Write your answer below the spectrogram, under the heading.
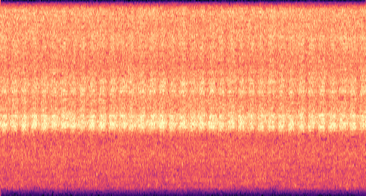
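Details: Constant electric-sounding buzz of singing cicadas at a mountain river in Valencia, Spain, with rippling water noise running underneath the whole time.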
